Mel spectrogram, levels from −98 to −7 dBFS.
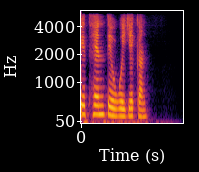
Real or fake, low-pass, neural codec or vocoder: fake; 5.4 kHz; codec, 16 kHz, about 1 kbps, DyCAST, with the encoder's durations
